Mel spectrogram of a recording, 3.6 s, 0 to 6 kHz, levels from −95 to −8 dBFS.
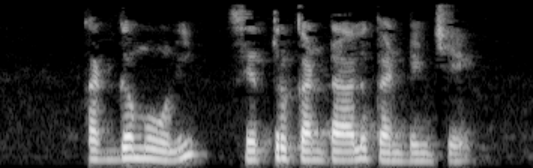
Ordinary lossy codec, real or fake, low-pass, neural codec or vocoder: MP3, 32 kbps; real; 5.4 kHz; none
